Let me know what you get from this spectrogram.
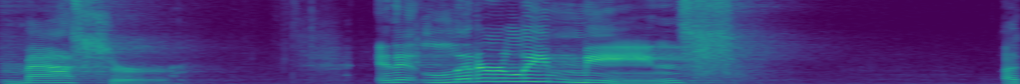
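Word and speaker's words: מעשר: It's uh masser is the word. Here is the Greek uh imagery of it or the words or sorry Hebrew. It's a Hebrew word, but it's pronounced masser.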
